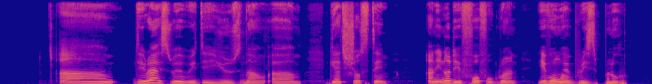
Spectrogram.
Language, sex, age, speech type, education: Nigerian Pidgin, female, 30-45, spontaneous, tertiary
